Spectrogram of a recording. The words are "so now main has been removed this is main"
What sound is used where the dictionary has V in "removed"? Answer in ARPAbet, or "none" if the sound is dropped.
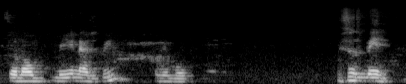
none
